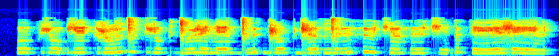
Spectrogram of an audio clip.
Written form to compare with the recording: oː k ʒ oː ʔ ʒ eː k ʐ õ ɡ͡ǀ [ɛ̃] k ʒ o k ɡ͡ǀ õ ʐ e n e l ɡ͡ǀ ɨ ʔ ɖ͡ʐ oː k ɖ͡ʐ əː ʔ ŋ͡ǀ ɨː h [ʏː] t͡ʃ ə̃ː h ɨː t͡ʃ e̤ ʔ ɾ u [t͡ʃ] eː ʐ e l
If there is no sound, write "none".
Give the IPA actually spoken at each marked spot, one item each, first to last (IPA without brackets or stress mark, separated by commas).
ə̃, ɨː, k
